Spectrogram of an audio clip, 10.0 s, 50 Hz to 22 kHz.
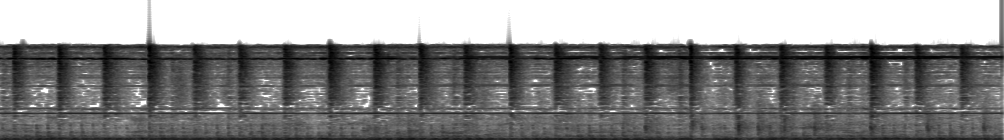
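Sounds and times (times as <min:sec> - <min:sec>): heavy low electronic drone: 0:00.0 - 0:10.0.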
